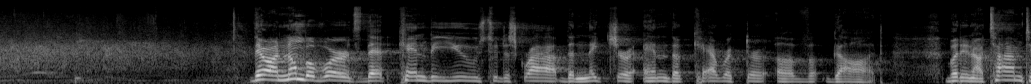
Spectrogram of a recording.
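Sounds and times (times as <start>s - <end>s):
audience clapping hands: 0.0s - 3.1s
speech: 2.5s - 10.3s.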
